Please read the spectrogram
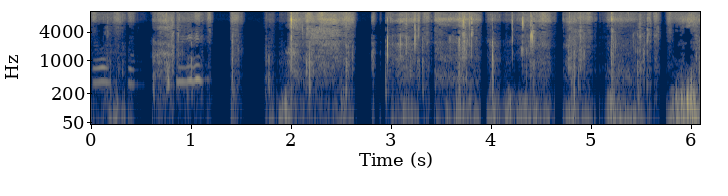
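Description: Wind buffeting and handling noise on a phone microphone while walking, with two short faint voice sounds in the first second.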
